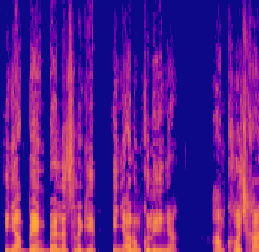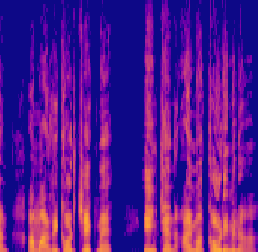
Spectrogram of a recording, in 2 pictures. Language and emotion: Santali, angry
